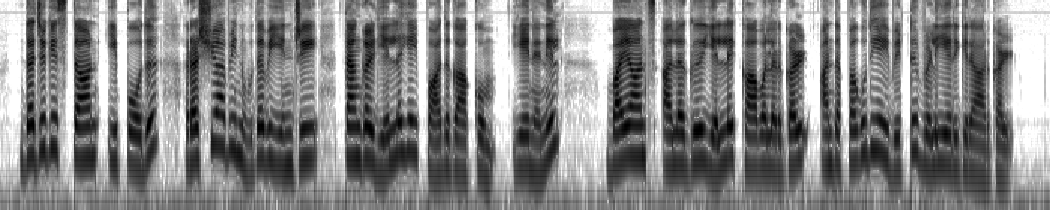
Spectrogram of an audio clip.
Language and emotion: Tamil, neutral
